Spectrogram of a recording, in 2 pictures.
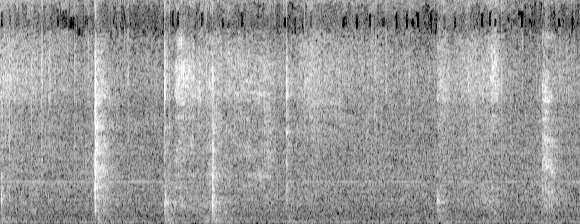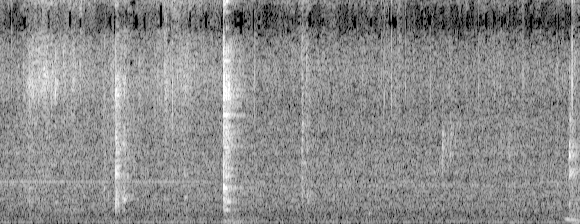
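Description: Masala paste for a prawn curry frying in oil, a soft continuous sizzle with a few sharp pops and crackles scattered through it, with no talk.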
